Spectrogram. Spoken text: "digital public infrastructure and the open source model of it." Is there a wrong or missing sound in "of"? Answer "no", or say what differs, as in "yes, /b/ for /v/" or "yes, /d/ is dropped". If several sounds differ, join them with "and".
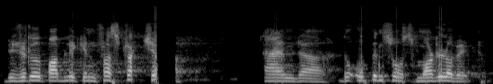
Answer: no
